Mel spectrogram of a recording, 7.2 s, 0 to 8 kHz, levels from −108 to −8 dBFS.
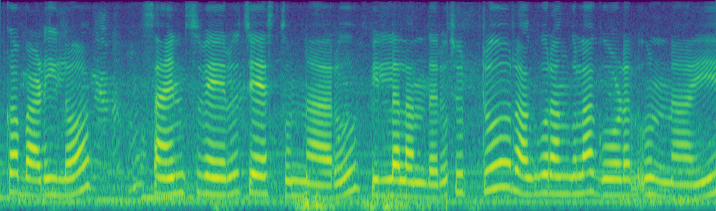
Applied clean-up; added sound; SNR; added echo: none; Bowed string instrument; 17 dB; none.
